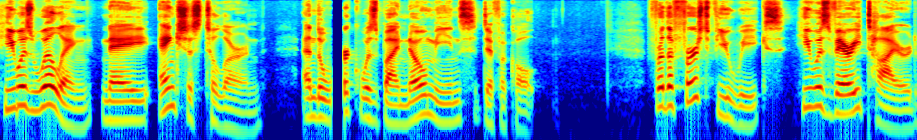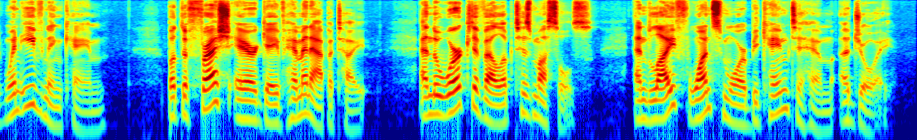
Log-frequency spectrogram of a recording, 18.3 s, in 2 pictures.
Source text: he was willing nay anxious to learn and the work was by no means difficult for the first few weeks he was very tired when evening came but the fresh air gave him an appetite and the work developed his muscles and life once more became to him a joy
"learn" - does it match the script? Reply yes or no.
yes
